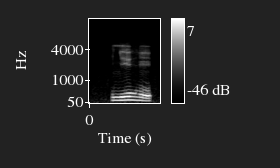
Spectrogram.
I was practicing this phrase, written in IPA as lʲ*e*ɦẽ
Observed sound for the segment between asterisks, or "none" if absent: e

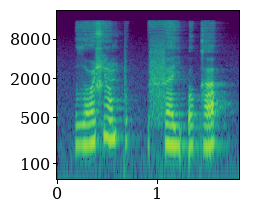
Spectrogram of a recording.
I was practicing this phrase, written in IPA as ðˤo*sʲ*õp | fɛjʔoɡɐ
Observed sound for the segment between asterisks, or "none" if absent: ɕ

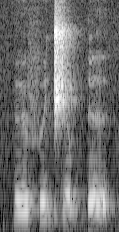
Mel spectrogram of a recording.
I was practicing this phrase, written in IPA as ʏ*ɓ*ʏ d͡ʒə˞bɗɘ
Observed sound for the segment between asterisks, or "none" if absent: f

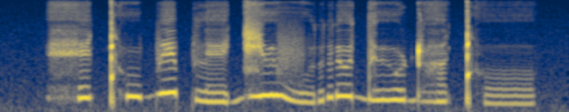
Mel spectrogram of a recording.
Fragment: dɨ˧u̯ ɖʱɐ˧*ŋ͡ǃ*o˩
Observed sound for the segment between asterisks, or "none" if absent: ǃʰ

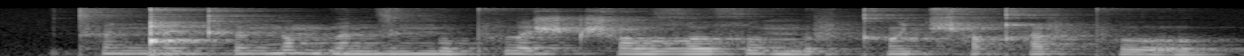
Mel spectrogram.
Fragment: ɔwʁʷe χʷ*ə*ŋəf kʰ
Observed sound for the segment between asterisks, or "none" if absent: a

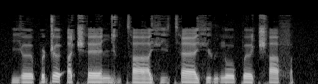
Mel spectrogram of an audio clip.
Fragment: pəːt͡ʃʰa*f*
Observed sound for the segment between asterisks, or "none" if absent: f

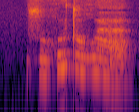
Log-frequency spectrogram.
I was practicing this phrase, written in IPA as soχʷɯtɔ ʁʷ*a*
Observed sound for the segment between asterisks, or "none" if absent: a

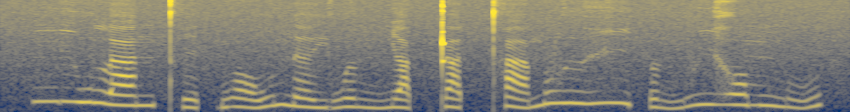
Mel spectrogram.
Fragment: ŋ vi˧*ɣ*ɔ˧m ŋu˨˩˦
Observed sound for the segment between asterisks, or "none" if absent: ɣ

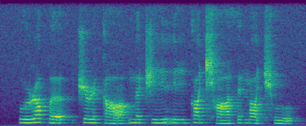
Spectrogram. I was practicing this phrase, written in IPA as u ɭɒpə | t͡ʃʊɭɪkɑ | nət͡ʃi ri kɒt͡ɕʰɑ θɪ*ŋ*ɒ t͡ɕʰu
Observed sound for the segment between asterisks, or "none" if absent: ŋ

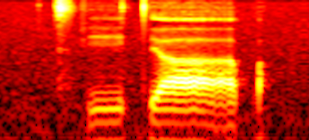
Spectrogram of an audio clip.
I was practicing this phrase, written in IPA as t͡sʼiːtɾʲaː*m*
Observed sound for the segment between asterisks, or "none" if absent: p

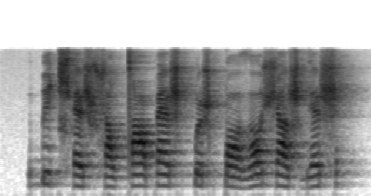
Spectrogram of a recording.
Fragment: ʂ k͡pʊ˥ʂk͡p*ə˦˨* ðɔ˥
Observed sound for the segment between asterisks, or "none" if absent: ɔ˦˨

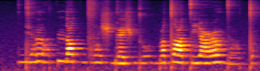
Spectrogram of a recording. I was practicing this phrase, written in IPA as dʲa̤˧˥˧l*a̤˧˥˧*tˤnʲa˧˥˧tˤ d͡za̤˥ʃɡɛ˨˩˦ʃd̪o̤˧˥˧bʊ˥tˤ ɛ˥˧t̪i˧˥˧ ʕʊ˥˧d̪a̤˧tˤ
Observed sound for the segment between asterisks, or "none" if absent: a̤˥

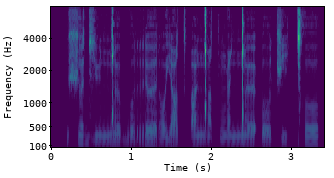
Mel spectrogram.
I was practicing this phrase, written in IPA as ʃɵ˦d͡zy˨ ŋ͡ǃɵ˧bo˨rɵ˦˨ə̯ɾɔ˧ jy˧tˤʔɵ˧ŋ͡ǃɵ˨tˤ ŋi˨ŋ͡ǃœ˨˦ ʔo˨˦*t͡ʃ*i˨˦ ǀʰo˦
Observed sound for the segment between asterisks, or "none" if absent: t͡ʃ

